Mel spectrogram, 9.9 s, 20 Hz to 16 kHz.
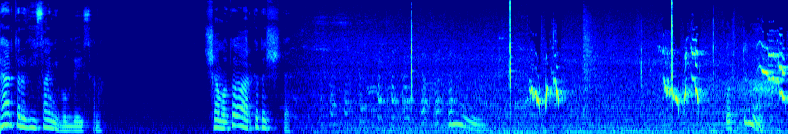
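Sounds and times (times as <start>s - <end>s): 
faint outdoor background: 0.0s - 9.8s
speech: 0.1s - 1.4s, 2.6s - 3.8s, 5.6s - 6.2s, 9.1s - 9.7s
geese and ducks honking and squawking: 4.0s - 5.8s, 6.5s - 7.1s, 8.2s - 9.8s.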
